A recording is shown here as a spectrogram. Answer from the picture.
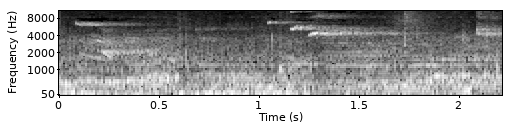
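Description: Basketball dribbled on a hardwood gym floor, a few separate bounces echoing in the large hall.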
